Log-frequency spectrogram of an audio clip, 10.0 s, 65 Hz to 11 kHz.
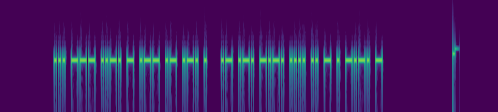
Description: Morse code, heard as a keyed tone, about 28 wpm, 700 Hz. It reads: SOFTWARE ARCHITECT
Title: Practice QSO - Exchange 3 - More Info - 28wpm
